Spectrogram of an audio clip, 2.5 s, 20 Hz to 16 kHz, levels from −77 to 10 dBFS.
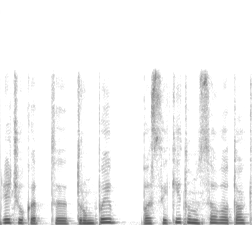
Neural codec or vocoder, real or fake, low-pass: none; real; 10.8 kHz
